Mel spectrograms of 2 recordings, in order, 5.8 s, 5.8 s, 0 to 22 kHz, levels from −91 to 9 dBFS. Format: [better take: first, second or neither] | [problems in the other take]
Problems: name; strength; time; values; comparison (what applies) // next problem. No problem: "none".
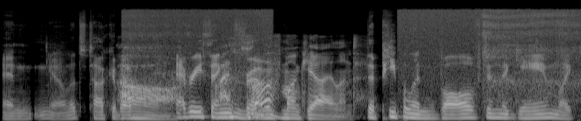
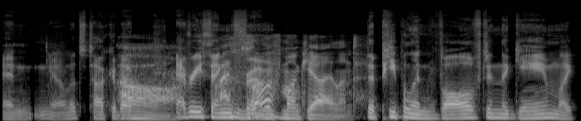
second | hiss; noticeable; from 1 to 2.5 s and from 4 s on; 10 dB below the speech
